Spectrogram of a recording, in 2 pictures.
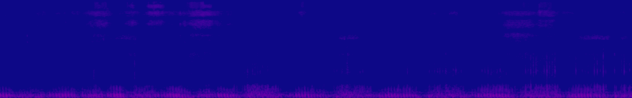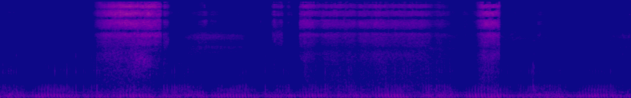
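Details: A cat in winter purring steadily: a deep, low rumble that swells and fades in a regular rhythm of about one cycle per second, with a few bursts of broad rustling noise near the middle and end.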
